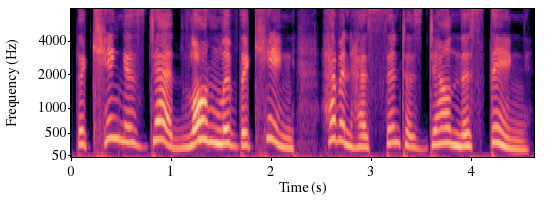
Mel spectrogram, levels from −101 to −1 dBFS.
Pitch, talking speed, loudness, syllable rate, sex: 270 Hz, 195 wpm, -19 LUFS, 3.8 syllables/s, female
